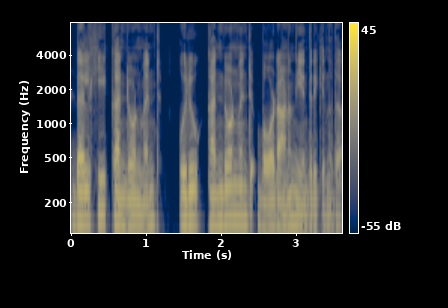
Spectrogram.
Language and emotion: Malayalam, neutral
